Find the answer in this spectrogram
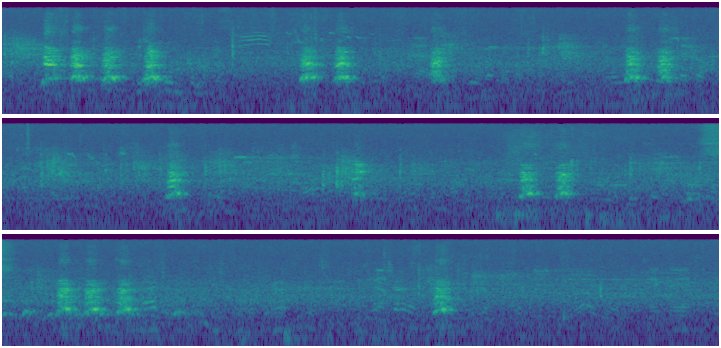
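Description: A dog barking in short bursts of one to four sharp barks, about ten bursts spread unevenly with pauses of a second or more between them.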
